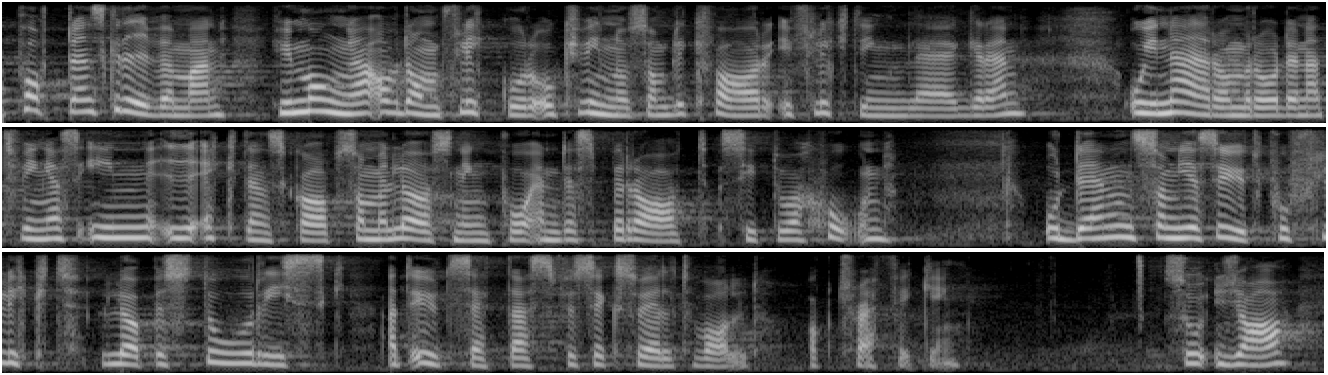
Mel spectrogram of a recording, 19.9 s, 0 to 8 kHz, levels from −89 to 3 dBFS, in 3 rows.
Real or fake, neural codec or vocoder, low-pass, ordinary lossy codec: real; none; 7.2 kHz; none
